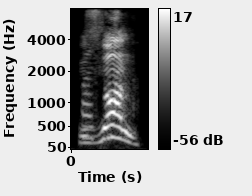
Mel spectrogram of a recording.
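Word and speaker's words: Sohn: জন, আমরা ইংরেজিতে সন বলি না, সন, হ্যাঁ, দেয়া, দেখেন এস এর পরে ভায়েল আছে, এই জন্য কি পরিবর্তন উচ্চারণ হবে, জন, দেয়া জন, দেয়া জন মানে কি, সন, Their zone.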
